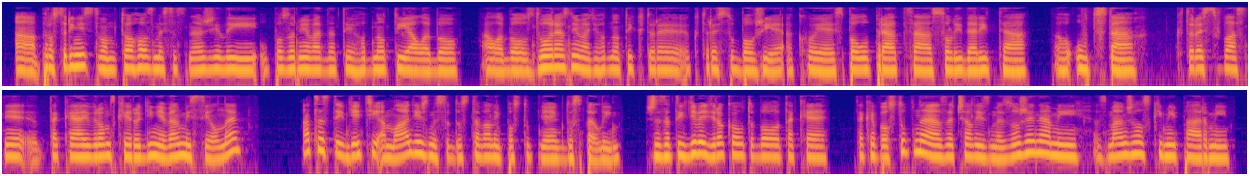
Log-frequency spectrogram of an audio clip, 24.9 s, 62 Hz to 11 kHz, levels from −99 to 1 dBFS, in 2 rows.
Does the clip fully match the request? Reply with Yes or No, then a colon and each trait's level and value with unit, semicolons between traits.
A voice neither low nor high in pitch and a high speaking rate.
No: medium, 180 Hz; average, 150 wpm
